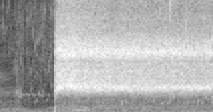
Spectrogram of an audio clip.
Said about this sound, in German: Papa bläst das Planschbecken auf. Pft, pft, pft, pft. Papa lässt Wasser einlaufen.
